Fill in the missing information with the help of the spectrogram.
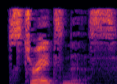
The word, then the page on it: straitness: British English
